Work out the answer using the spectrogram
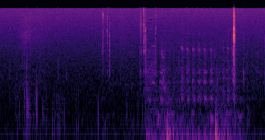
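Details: Turbo Honda Prelude cranks for a couple of seconds with uneven turning but never catches; no spark from the distributor, which was the fault.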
